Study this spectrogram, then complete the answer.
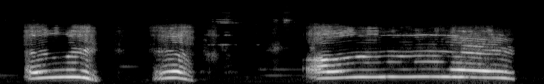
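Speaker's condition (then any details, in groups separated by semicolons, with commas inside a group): Cerebral palsy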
